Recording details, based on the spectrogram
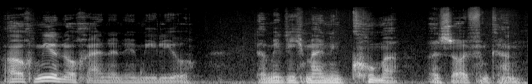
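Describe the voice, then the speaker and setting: A man's voice: sits low, lively intonation, unhurried, gravelly, a little mellow, husky, exaggerated voice. An actor playing a brooding, sorrowful man drinking in a tavern, speaking gloomily and bitterly in a 1960s radio drama. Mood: gloomy.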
